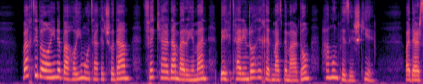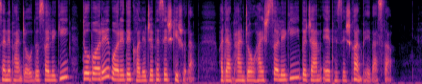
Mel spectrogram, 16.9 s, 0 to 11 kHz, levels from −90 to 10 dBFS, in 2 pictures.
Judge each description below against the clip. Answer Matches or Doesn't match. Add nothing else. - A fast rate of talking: Doesn't match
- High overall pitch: Matches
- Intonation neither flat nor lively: Doesn't match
